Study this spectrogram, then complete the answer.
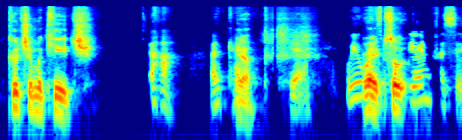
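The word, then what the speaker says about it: Cuchumaquic: Um, the unlikely piece at Cuchum Magwick. Close. Cuchum Makich.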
